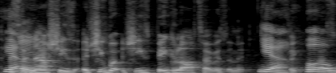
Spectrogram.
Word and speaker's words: Latto: It's Ice Spice and Latto this time. Did I say it right? Latto. No. Is it Latto? Lotto. Lotto. You say it's Latto. Lotto. Lotto. See, I would say Latto. As in mulatto.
